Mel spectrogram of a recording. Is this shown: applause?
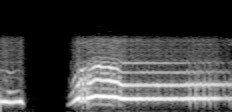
no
